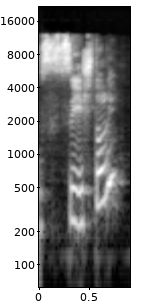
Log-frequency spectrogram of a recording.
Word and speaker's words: sístole: dois movimentos conhecido como sístole e diástole presta atenção na pronúncia sístole cisto lema pronúncia fechada sístole o coração tá contraído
